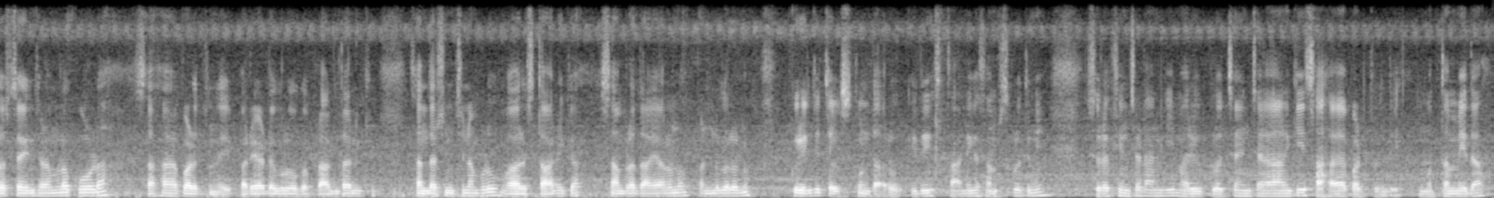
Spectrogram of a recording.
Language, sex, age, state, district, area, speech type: Telugu, male, 18-30, Telangana, Komaram Bheem, urban, spontaneous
